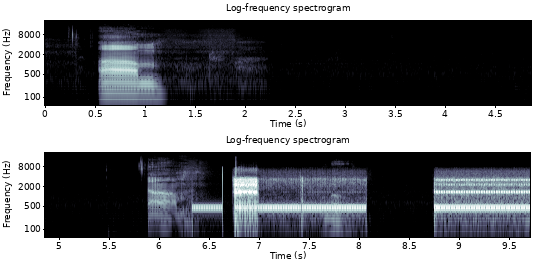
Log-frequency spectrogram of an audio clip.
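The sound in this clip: Telephone tones as a prank call is placed, following brief talk: a short beep, then a sustained tone lasting over a second, a pause, and another steady tone.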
